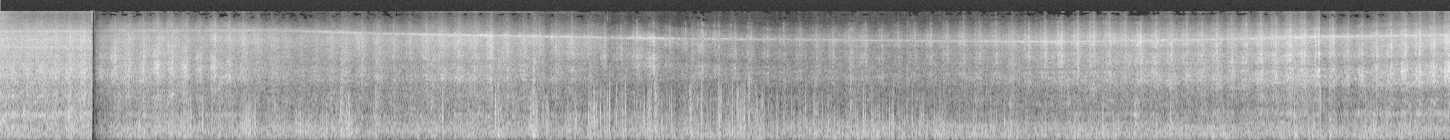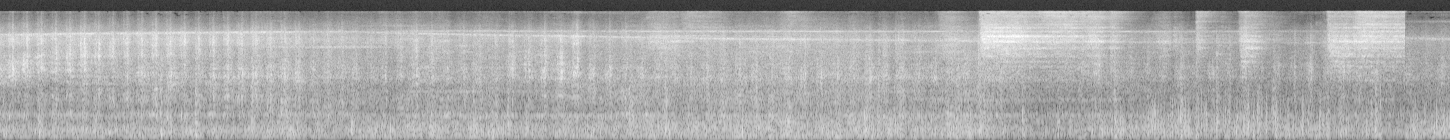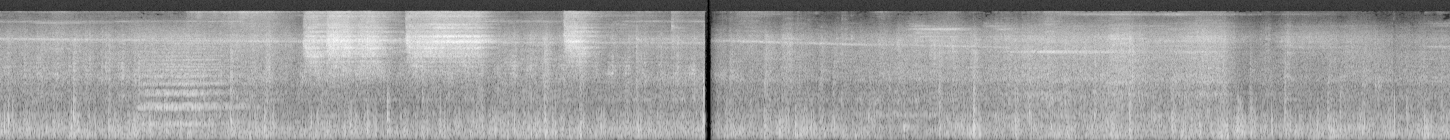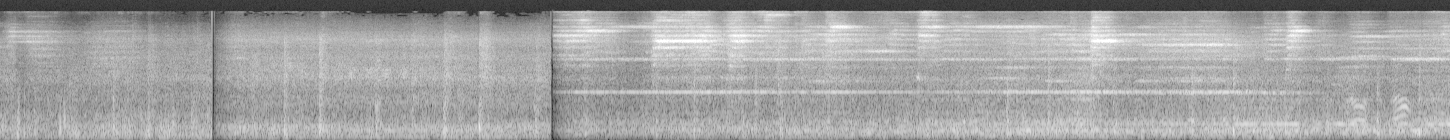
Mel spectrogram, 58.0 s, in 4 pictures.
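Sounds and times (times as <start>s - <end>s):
train rumble with wheel clatter: 0.0s - 58.0s
train horn blast: 30.3s - 31.7s.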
